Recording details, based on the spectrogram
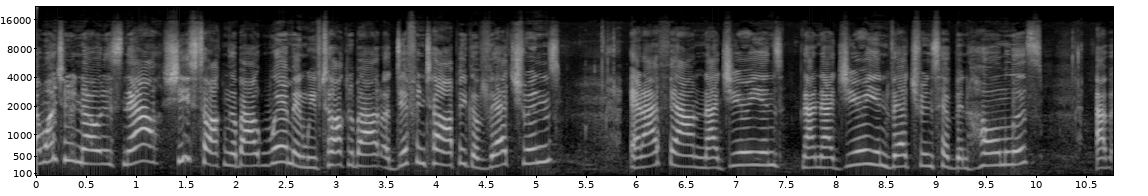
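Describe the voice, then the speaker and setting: A woman's voice: high-pitched, dry recording. A woman interviewing guests at an event as the host, repeating their answers aloud for the audience.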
